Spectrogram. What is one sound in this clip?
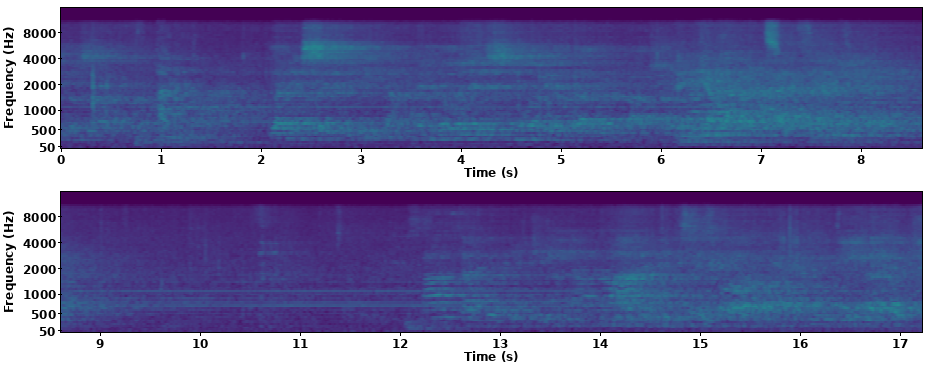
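An elderly man's voice rings out in an echoing church.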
